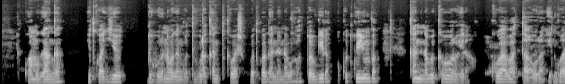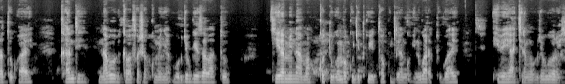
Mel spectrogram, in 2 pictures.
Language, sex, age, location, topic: Kinyarwanda, male, 18-24, Kigali, health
